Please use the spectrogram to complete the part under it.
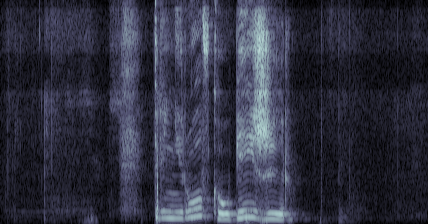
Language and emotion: Russian, neutral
